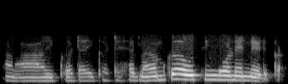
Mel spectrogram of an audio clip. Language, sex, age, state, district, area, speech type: Malayalam, female, 18-30, Kerala, Wayanad, rural, conversation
